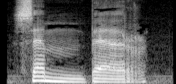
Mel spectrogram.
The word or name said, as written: semper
